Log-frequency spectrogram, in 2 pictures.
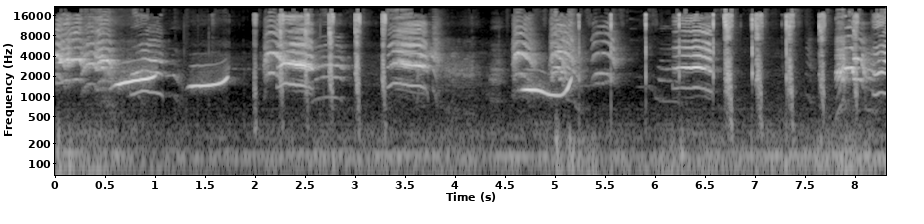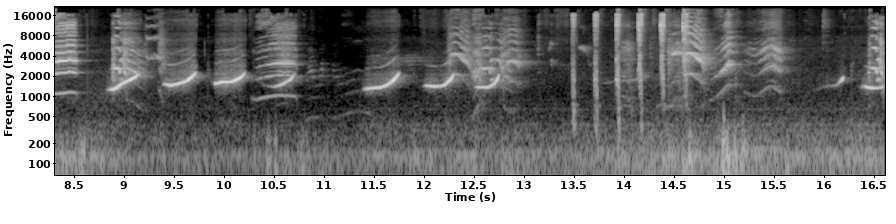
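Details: A female pet rose-ringed parakeet copies a cat, giving rising, meow-like whistles between harsh screeches.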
